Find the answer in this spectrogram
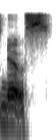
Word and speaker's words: Gnos: Leo and I don't know if you pronounce it as Gnos or Nos, Oh, the in my company. head, it's Nos.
